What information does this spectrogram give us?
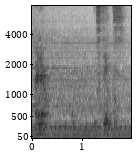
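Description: An actor playing a gruff, wry older treasure hunter, the hero's world-weary mentor, in a video game. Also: male voice, takes it slowly, recorded from a distance, heavy background noise, natural voice. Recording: game audio played in an echoey room, music behind.

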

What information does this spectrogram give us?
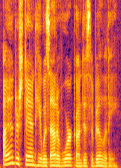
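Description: A woman's voice: low-pitched, lively intonation, quick pace, darkish tone, no echo, clean studio sound. A woman playing an earnest, inquisitive social worker in an audio drama, polite and questioning. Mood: polite, probing. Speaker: voice actor.

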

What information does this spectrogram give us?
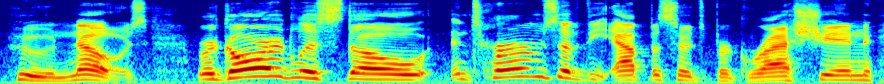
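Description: A man's voice: sits high, sing-song, measured pace. Young American man, rambling casual reviewer. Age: 20s. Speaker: anime reviewer. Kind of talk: casual review talk to camera. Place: small indoor room lined with bookshelves.

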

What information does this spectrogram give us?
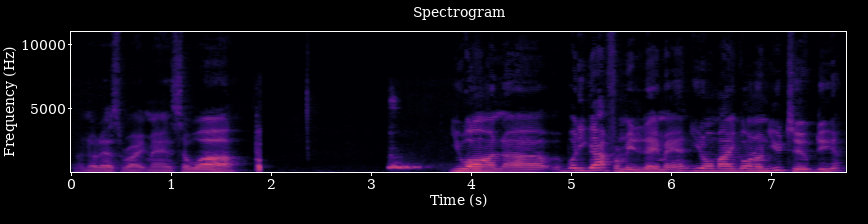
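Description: A man's voice: on the high side, animated, normal speed, long pauses, background noise. A man in his thirties with an American accent, hosting a show in a casual, slangy, informal way. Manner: informal, slangy, addresses listeners as "man" and "y'all". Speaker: host of a story-time video show. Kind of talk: casual chat. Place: small room with gaming setup at home.

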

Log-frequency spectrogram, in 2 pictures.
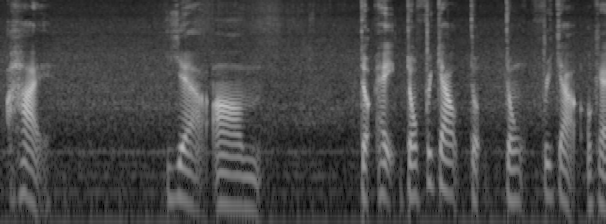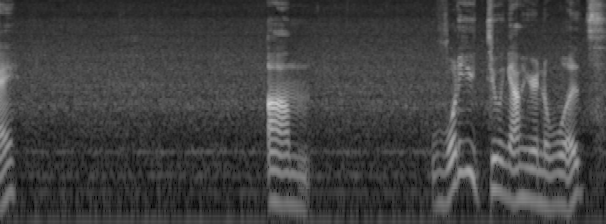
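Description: Slow, creaky, gentle fox shapeshifter, acted by a man. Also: medium pitch, highs cut off, a little hiss or hum. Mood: reassuring, curious. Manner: hesitant, soothing, reassuring. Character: gentle, protective male fox shapeshifter in human form. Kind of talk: ASMR roleplay.

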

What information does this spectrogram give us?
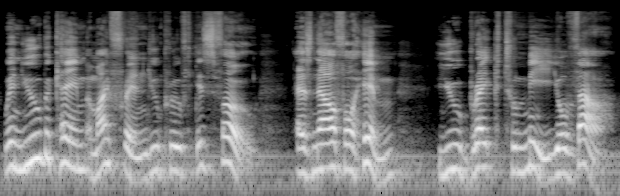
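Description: An older man in his seventies playing a bitter, reproachful wronged husband in a staged verse tragedy, measured and declamatory. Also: sits high, expressive, full character voice. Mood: reproachful, solemn. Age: 70s. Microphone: stand microphone at lectern.

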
